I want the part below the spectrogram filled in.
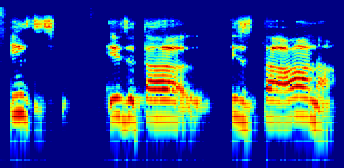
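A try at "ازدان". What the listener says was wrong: না ইজ তানা। এই তাটা এখন দাল হয়ে যাবে তাহলে।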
